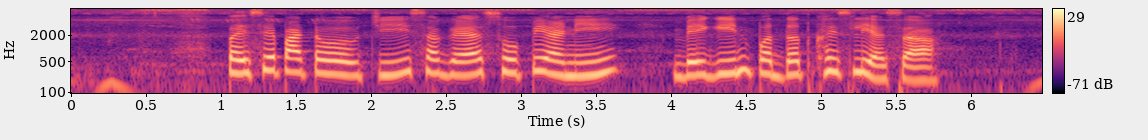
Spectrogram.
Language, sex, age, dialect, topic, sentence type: Marathi, female, 25-30, Standard Marathi, banking, question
